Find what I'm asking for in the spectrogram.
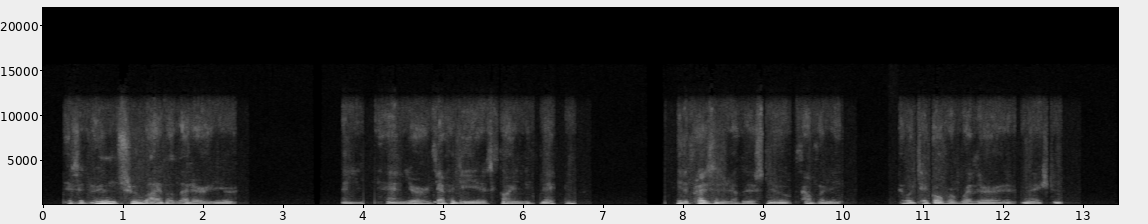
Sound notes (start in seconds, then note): none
